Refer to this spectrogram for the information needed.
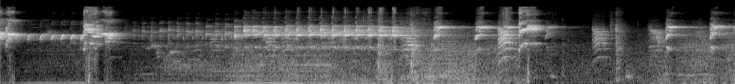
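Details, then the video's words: High, continuous twittering from lovebirds, with a drawn-out shrill passage in the middle and sharp chirps toward the end. "LoveBirds Sounds For 30 minutes"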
